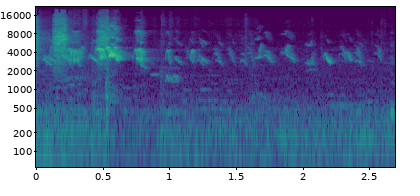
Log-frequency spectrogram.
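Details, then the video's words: Two loud rasping bursts open, then chicks that are eating and playing give a neat run of high, short, falling peeps, roughly five or six per second. "Cute Little Chicks Chirping Sounds"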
